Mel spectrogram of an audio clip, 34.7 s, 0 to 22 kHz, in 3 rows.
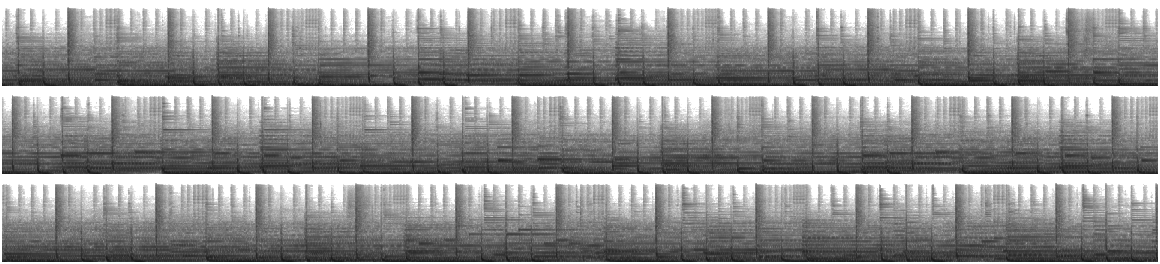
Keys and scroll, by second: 5.2-7.9 typing, 9.8 Return, 14.6-18.0 typing, 19.2-19.9 typing, 26.4 Right, 26.4-28.6 typing, 29.1 Return.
